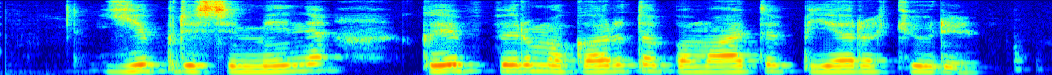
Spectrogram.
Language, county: Lithuanian, Vilnius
